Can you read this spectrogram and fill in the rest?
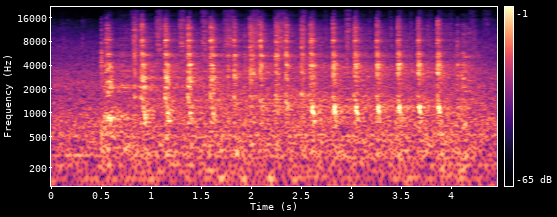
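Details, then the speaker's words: Broken Yamaha four-wheeler started off a jump box: the small engine catches with quick, even popping, about 4–5 beats a second, then fades and dies. It won't stay running; the owner suspects fuel isn't reaching the carb and switches the gas to reserve. "Turn the gas on reserve. Okay. I wonder if we're even getting fuel to the carb."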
